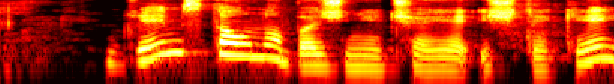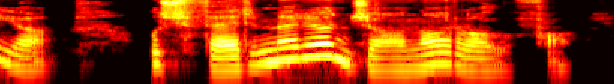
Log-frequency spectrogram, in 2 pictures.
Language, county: Lithuanian, Vilnius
